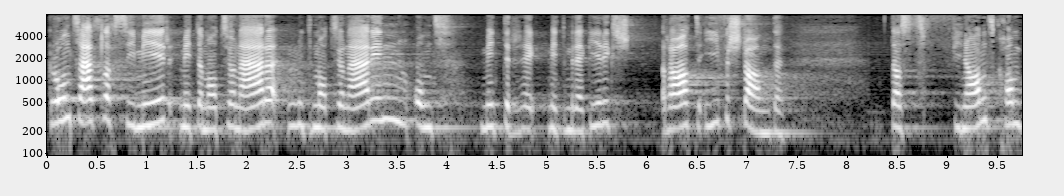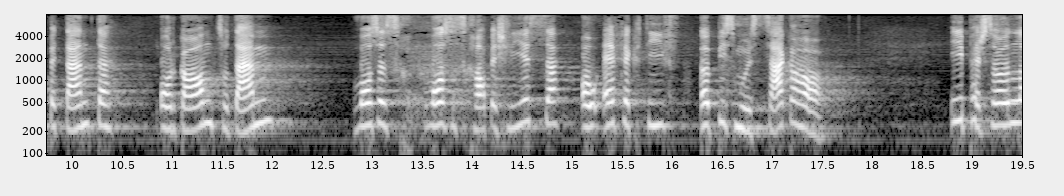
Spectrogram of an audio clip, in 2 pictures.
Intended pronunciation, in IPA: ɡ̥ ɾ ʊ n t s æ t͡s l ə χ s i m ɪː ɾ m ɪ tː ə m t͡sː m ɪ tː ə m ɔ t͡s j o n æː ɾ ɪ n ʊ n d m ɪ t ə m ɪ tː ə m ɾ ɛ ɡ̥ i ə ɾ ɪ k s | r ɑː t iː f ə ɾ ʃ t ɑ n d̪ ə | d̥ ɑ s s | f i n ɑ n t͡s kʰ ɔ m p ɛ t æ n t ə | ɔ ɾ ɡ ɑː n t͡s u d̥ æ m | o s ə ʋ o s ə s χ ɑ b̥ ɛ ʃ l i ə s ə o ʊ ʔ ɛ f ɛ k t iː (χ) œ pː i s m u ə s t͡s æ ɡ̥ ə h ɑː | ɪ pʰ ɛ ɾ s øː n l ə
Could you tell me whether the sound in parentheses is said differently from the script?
yes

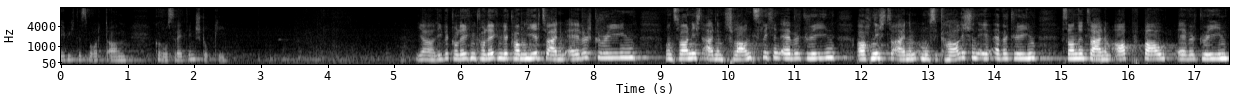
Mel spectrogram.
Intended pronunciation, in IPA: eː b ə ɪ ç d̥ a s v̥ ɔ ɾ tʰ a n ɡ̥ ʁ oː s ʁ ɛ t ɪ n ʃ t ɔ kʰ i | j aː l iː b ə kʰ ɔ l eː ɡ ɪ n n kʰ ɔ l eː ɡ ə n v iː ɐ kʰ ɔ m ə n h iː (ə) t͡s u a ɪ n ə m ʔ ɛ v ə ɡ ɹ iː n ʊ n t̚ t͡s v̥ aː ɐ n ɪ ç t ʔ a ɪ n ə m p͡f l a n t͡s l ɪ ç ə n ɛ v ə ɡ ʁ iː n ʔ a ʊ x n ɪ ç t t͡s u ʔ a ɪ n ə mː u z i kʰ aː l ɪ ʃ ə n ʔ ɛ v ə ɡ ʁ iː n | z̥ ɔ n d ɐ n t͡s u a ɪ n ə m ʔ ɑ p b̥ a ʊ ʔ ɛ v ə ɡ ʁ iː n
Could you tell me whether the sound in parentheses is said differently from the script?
yes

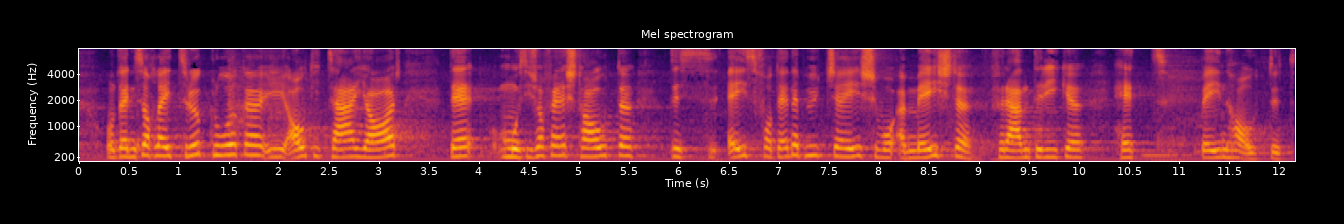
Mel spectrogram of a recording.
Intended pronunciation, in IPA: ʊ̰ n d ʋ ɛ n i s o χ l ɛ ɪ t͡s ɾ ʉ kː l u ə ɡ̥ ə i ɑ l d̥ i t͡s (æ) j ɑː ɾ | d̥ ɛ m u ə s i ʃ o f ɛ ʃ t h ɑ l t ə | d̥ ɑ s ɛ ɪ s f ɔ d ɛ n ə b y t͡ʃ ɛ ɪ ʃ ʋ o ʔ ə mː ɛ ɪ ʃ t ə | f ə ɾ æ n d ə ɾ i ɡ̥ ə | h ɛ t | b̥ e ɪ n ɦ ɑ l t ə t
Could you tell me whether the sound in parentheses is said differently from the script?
yes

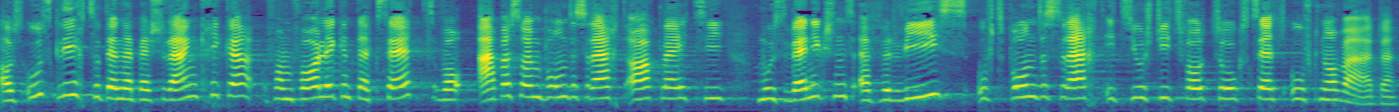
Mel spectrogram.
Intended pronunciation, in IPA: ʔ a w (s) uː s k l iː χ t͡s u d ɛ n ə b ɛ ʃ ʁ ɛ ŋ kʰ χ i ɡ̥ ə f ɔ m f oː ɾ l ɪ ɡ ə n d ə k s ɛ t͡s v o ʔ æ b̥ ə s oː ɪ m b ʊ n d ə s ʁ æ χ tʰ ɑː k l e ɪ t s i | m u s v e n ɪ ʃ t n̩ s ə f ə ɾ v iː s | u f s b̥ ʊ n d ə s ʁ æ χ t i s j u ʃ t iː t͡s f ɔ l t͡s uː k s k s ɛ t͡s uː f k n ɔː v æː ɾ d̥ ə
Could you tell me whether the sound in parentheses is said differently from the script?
no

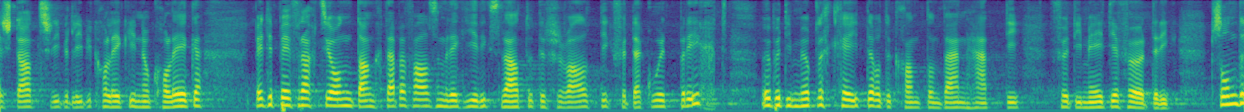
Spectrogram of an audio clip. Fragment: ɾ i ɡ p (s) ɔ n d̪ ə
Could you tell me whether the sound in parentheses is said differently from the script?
no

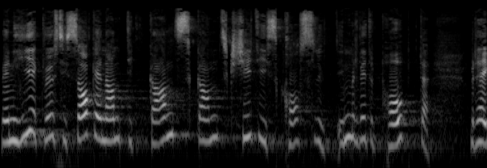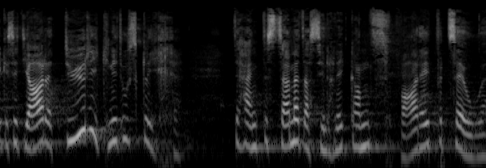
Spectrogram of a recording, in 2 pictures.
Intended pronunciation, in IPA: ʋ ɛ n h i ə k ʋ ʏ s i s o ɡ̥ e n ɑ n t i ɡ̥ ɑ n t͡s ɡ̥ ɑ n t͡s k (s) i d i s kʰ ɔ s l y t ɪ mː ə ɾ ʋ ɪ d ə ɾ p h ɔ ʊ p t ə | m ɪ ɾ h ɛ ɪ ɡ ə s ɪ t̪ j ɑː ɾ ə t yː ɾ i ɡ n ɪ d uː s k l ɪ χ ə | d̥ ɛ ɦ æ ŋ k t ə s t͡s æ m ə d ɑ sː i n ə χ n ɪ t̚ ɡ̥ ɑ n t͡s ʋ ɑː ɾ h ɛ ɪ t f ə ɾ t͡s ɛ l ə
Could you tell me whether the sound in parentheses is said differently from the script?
yes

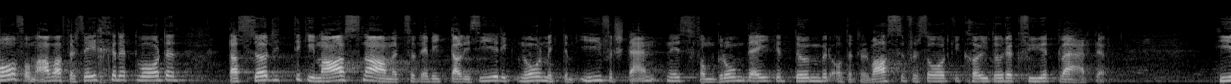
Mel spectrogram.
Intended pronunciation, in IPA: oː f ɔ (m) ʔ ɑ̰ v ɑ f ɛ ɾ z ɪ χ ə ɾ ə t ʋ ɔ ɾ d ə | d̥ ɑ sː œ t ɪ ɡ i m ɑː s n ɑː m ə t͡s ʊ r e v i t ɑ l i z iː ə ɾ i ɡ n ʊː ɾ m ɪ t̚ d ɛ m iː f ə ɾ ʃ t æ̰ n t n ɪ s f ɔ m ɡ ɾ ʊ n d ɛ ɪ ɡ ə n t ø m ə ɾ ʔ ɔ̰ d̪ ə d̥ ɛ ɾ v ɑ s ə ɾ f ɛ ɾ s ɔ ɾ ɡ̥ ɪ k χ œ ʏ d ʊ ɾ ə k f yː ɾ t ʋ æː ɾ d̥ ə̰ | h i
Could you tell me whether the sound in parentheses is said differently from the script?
no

